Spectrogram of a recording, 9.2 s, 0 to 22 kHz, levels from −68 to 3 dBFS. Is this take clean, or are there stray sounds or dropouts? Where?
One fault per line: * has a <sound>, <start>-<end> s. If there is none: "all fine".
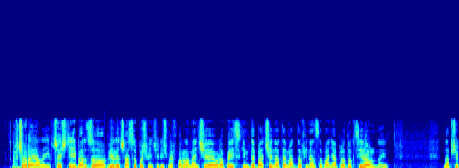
all fine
